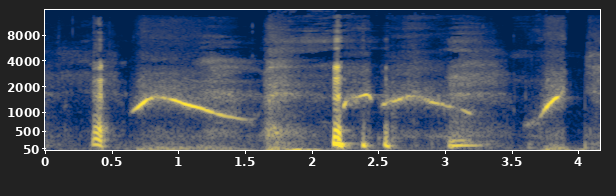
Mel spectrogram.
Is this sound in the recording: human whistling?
yes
